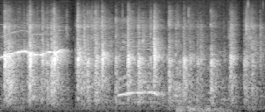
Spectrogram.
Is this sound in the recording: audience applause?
yes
